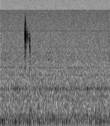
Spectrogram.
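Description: Near silence: room tone in a pause between sentences, with one faint, brief click about half a second in.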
